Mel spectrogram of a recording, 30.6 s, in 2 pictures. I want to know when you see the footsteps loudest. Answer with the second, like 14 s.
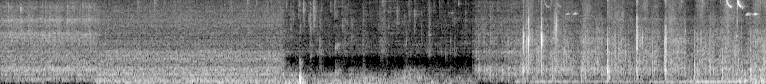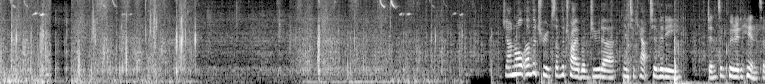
11 s.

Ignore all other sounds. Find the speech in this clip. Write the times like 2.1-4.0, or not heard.
25.4-30.5.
